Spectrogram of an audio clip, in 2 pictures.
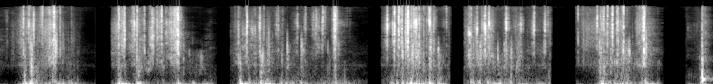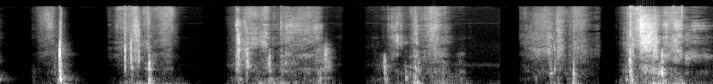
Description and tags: A collection of sounds of a magazine flipping through its pages and a heavy book slamming shut.
Used Audacity's noise removal filter to to remove background noise.
For this file, I isolated the samples I liked and left a small gap of silence between them for separation later.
